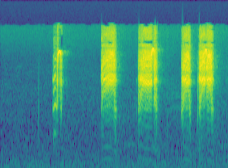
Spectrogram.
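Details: Black francolin giving a single harsh rasping phrase of five buzzy notes, a short clipped first note then longer grating ones, the final pair run together.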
